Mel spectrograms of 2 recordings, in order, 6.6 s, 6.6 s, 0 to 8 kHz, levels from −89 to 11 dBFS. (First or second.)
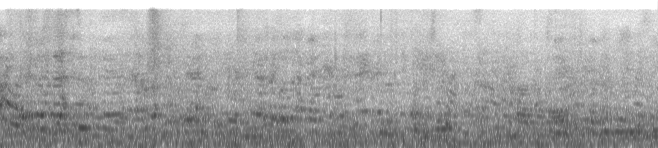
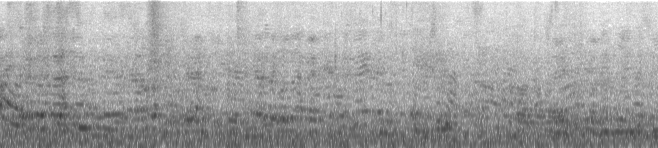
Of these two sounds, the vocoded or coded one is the first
